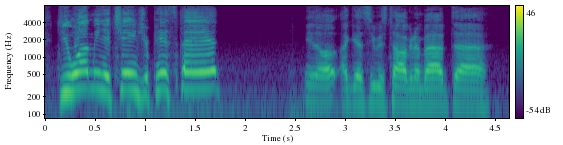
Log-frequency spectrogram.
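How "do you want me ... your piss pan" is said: put-on Southern male voice, higher and louder. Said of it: "way more Southern".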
